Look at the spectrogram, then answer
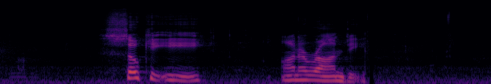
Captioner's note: non-english speech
